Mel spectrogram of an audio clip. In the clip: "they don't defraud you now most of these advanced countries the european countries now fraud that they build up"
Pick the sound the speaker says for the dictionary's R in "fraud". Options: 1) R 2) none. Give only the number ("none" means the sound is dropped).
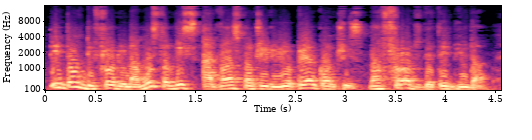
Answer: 1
